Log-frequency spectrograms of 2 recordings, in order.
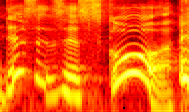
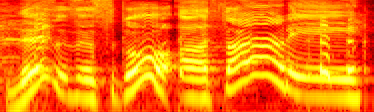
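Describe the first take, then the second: First: "This is his score." slow and higher, falling on "score"; first telling in the strong accent, drawn out; teacher's strong accent. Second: "This is his score." louder, "A thirty." very slow; teacher's strong accent, insisting. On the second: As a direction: repeat it louder in the accent, hammering home "A thirty.". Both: Retold or imitated. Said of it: "he got a strong accent".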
